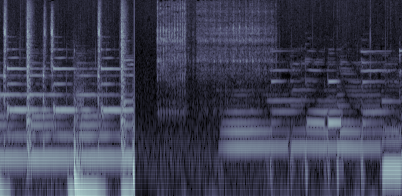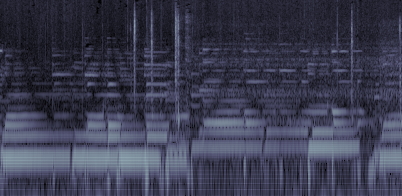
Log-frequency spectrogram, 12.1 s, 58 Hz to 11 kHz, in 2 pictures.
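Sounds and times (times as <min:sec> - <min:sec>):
background music: 0:00.0 - 0:02.0, 0:03.4 - 0:12.0.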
